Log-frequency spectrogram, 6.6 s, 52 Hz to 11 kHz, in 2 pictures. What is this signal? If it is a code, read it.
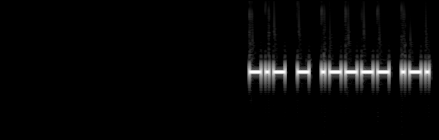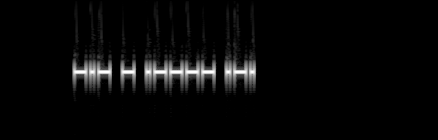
Morse code, heard as a keyed tone, about 37 wpm, 700 Hz. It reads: KT1R KT1R
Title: USA Call Signs - 4 Characters - Repeated 2x - 40wpm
